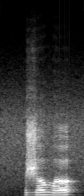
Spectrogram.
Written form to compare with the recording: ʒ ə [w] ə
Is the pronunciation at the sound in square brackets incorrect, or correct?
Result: incorrect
